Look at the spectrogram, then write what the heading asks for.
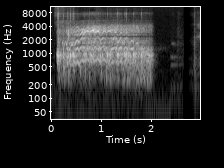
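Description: A pony lets out one loud neigh lasting about two seconds, a wavering, vibrato whinny that cuts off abruptly, followed by a few faint, brief sounds.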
